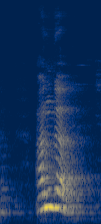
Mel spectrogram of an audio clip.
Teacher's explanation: इसका उच्चारण स्थान कंठ से, कंठ और नासिका से, दोनों से होता है अंग का उच्चारण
